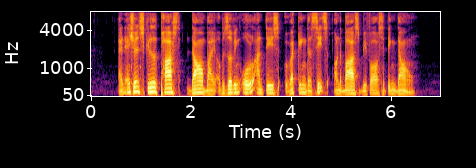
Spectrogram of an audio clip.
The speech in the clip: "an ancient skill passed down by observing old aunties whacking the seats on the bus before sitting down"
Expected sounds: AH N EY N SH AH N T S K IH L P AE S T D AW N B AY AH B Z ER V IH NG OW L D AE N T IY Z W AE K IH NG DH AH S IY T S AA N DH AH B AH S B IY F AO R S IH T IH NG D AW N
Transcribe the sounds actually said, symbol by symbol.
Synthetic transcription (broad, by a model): AH N EY N SH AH N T S K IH L P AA S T D AW N B AY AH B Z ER V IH NG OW L AA N T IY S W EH K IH NG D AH S IY T S AA N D AH B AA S B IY F AO S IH T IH NG D AW N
